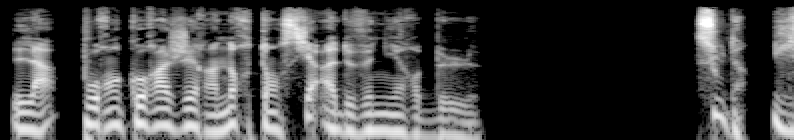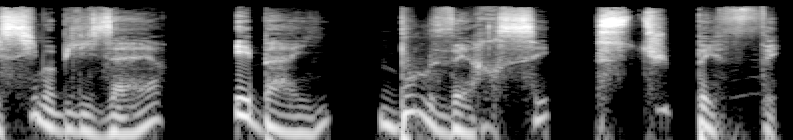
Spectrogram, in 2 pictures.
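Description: Give me a slow, gentle storytelling man. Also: on the low side, slightly rough, no echo, studio quality. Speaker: narrator. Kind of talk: audiobook narration.

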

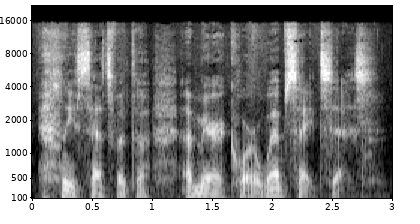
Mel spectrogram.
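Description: This church podcast host, also a pastor, tells a guest's story in scripted narration, reflective and lightly humorous. His voice is deep and slightly rough with vocal fry, and he speaks unhurriedly.

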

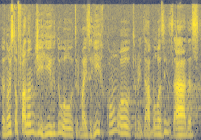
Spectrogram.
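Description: A man's voice: a little high, brisk, vocal fry, fairly bright tone, breathy edge, in a large hall. A man co-hosting a casual faith-based family talk, explaining points with jokey asides. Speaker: co-host of a family talk show.

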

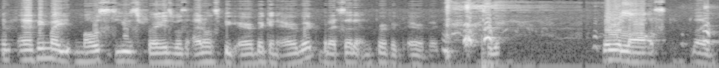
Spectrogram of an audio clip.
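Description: A man with an American accent chatting casually as an interviewee, thinking aloud in a halting, informal way. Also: medium pitch, darkish tone, a little hiss or hum, poor audio. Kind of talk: casual chat.

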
